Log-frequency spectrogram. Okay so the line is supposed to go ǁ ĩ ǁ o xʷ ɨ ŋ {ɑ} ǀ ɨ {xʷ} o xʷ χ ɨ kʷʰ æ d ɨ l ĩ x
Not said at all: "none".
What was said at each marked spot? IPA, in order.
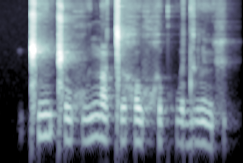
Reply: ɑ, χ

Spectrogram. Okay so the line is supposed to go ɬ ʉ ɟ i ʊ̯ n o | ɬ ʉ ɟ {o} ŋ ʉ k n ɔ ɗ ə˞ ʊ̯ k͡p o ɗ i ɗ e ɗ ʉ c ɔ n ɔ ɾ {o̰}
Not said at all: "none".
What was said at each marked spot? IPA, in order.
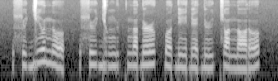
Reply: o, o

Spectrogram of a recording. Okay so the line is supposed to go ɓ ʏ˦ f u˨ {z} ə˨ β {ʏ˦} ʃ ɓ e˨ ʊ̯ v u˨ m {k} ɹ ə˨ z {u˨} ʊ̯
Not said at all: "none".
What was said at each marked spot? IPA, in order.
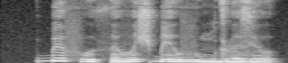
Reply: θ, ə˦, ɡ, ʏ˨

